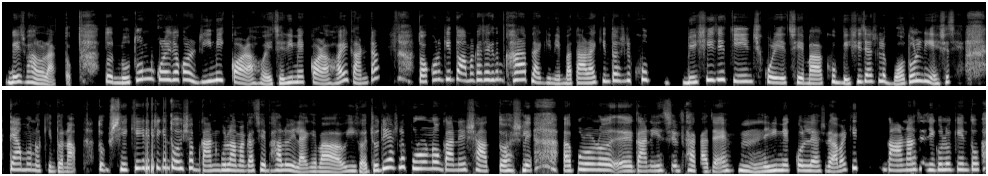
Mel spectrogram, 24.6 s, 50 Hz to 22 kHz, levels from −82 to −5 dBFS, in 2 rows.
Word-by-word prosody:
বেশ 260 +2 +2
ভালো 200 -5 +2
লাগতো। - - -6 0.5
তো - - +1 0.2
নতুন 255 +12 +1 0.2
করে 370 -1 +3
যখন 365 0 +2 0.2
রিমেক 330 +6 +2
করা 215 -3 +2
হয়েছে, 175 +4 -2
রিমেক 250 +1 +1
করা 190 -5 +2
হয় 235 +10 +2
গানটা, 215 - -2 0.6
তখন 280 +6 0
কিন্তু 385 0 +1
আমার 330 +1 -4
কাছে 350 +1 +1
একদম 360 +1 -2
খারাপ 360 +2 +4
লাগেনি 215 -5 -5
বা 190 - +2
তারা 215 0 +3
কিন্তু 295 +1 -2
আসলে 315 +2 -3
খুব 370 -2 +2 0.5
বেশি 255 +9 +1
যে 370 - +4
চেঞ্জ 285 -1 0 0.2
করেছে 230 -1 +2
বা 195 - +4 0.2
খুব 275 -2 +1
বেশি 195 +9 -2
যে - - +4
আসলে 290 +1 0
বদল 265 - +2
নিয়ে 260 -9 +1
এসেছে, 250 +6 -5 0.5
তেমনও 270 -4 0
কিন্তু 195 -3 -3
না। 180 - +2 0.3
তো - - +2 0.2
সেক্ষেত্রে 345 +6 +2
কিন্তু 365 +1 0
ওইসব 330 0 +1
গানগুলো 245 +2 +1
আমার 230 -1 -1
কাছে 235 +4 -2 0.2
ভালোই 245 -2 +2
লাগে 175 +4 -3
বা - - +4 0.2
ওই 205 +3 -3 0.3
যদিও 325 +10 +4
আসলে 380 +2 +1
পুরোনো 320 -1 +3
গানের 260 +1 +1
স্বাদ 230 -5 +3
তো - - +1
আসলে 245 +1 +1 0.5
আ - - +4
পুরোনো 275 -2 +3 0.3
এ - - +2 0.2
গানে 215 +1 -1 0.2
স্টিল 225 0 -4
থাকা 215 -6 0
যায় 195 +2 0 0.2
হুম, 225 -4 +2 0.3
রিমেক 240 0 +2
করলে 230 -1 +2
আসলে 215 -2 -3
আবার 235 +5 -1
কিছু 350 -1 +1 0.3
গান 240 -1 +2
আছে, 290 +3 -3
যেগুলো 270 +1 +2
কিন্তু 275 0 +1
255 Hz, 185 wpm, -22 LUFS, 225-310 Hz, 0.6 s, খারাপ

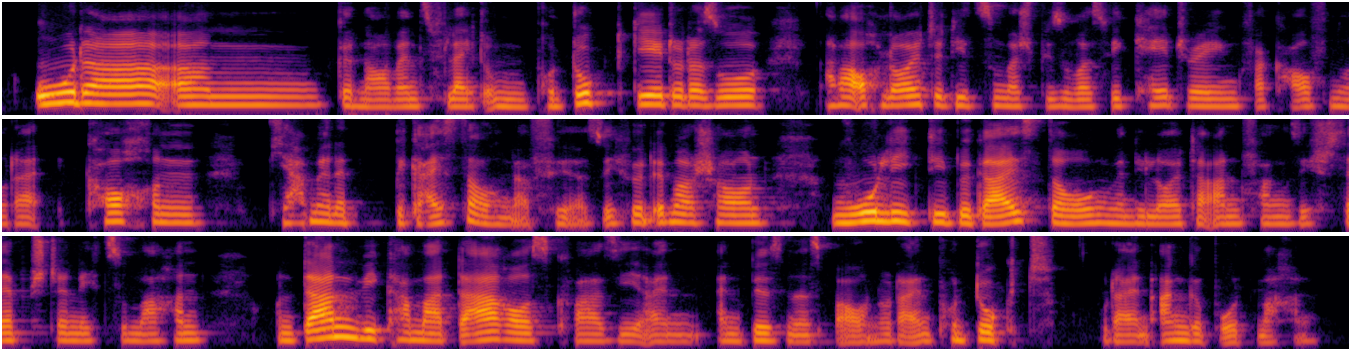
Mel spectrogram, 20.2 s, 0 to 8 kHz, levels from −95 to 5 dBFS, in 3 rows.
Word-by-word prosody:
Oder, 210 -1 +8 0.2
ähm, 180 0 -4
genau, 150 -3 -5
wenn's 150 +1 -5
vielleicht 155 0 -3
um 150 -1 -5
'n - - -16
Produkt 215 +9 +1
geht 195 -1 +4
oder 175 -2 +1
so. 175 +1 +1 0.3
Aber 170 +2 +2
auch - - +2
Leute, 180 +2 +1
die 175 -2 -6
zum 165 -1 -5
Beispiel 155 -1 -8
so 155 - -7
was 150 +1 -5
wie 160 0 -7
Catering 160 -2 -5
verkaufen 155 +1 -9
oder 145 -1 -8 0.2
kochen, 175 -3 -1 0.3
die 170 - -8
haben 190 +4 -4
ja 180 - -1
'ne 165 0 -5 0.2
Begeisterung 155 -1 -2
dafür. 145 -2 -10
Also, 145 - -9
ich 155 - -10
würde 170 - -3
immer 175 -1 0
schauen: 165 -1 -2 0.3
Wo 175 +5 +8
liegt 190 -2 +3
die 180 - +2
Begeisterung, 160 0 +3
wenn 150 - -6
die 150 - -5
Leute 145 0 -3
anfangen, 150 0 -7
sich 145 +1 -12
selbstständig 155 -1 -5
zu 150 - -5
machen. 150 +2 -6 0.3
Und 150 +2 -6
dann: 210 +3 +9
Wie 185 -1 +2
kann 165 -3 -6
man 150 -1 +1
daraus 155 +1 +4
quasi 140 -1 -7
ein 135 0 -10
ein 140 0 -9
Business 140 -4 -3
bauen 140 - -6
oder 140 - -7
ein 140 +1 -5
Produkt 160 -1 -3 0.2
oder - - -6
ein 130 0 -6
Angebot 145 -5 -5
machen? 130 +4 -14
155 Hz, 195 wpm, -21 LUFS, 150-175 Hz, 0.3 s, dann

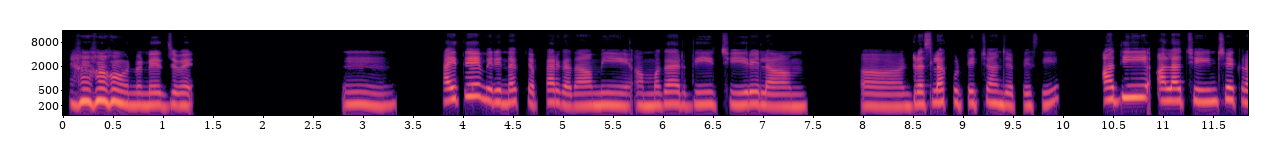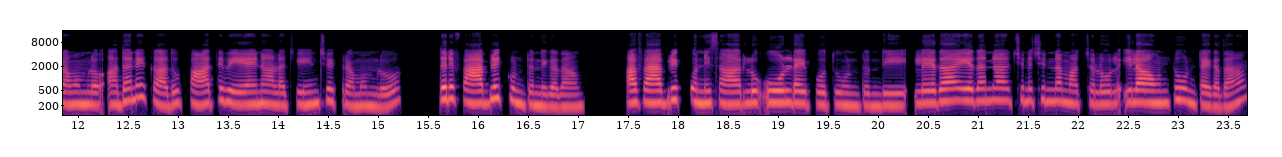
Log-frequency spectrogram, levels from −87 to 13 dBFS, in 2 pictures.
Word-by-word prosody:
అవును. 250 -4 +4
నిజమే. 210 0 -1 1.6
హ్మ్. 220 -2 -2 0.7
అయితే 295 +5 +3 0.2
మీరు 260 -2 +1
ఇందాక 245 +2 -1
చెప్పారు 240 +3 -3
గదా! 200 0 -3 0.2
మీ 215 - 0 0.3
అమ్మగారిది 210 +1 -2 0.2
చీరల 220 -1 -1
హ్మ్, 195 0 -3 0.7
ఆహ్, 195 -1 -3
డ్రెస్‌లా 220 +2 +1
కుట్టిచ్చా 235 +1 -5
అని 220 -1 0
జెప్పేసి. 205 +2 -7 0.6
అది 305 +3 +4 0.3
అలా 270 0 +4
చేయించే 260 +2 +1
క్రమంలో 220 -2 0 0.2
అదనే 270 +9 0
కాదు. 210 0 +1 0.2
పాతవేవైనా 225 0 +1
అలా 210 -1 -3
చేయించే 230 +4 -2
క్రమంలో 200 -2 -3 0.5
దాని 300 +1 +7
ఫ్యాబ్రిక్ 245 +5 +5
ఉంటుంది 215 -4 -1
గదా! 190 0 -3 0.6
ఆ - - +8
ఫ్యాబ్రిక్ 245 +4 +5
కొన్నిసార్లు 235 -1 +1 0.2
ఓల్డ్ 245 0 +4
అయిపోతూ 220 -1 -3
ఉంటుంది. 205 0 -3 0.3
లేదా 240 +2 +3 0.2
ఏదన్నా 270 +1 0 0.2
చిన్న 265 -2 -4
చిన్న 260 -1 -2
మచ్చలు 225 0 -4 0.3
ఇలా 250 0 +6
ఉంటూ 235 +4 -3
ఉంటాయి 210 -3 -1
గదా! 195 +1 -4
225 Hz, 115 wpm, -23 LUFS, 210-250 Hz, 1.6 s, ఆ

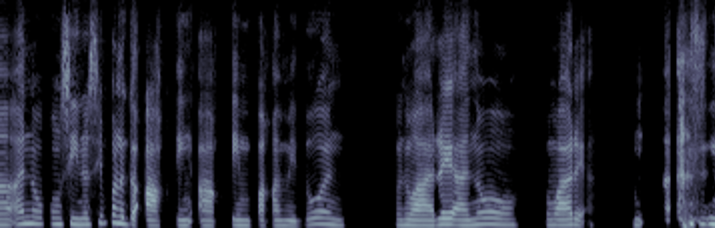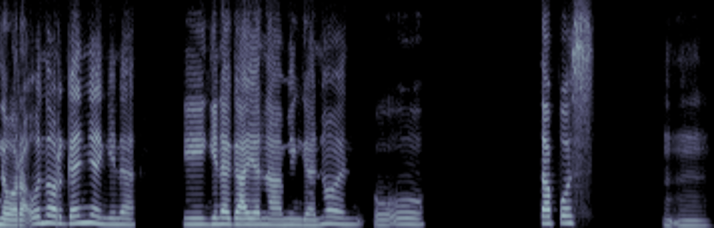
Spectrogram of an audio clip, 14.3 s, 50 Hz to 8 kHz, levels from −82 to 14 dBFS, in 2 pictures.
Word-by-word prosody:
ano 225 +1 -2
kung 215 -1 -6
sino-sino 200 +5 -1
parang 260 -3 +1
naga-acting 180 -2 0
acting 175 +1 -4
pa 180 - -2
kami 170 -1 -5
dun 205 -2 -6 0.5
kunwari 185 +2 +2
ano 195 +1 -3 0.3
kunwari 190 0 +1
a - - -20 0.4
m - - -7 0.3
ah - - -3 0.2
si 220 -1 -3
Nora 185 -3 +5
Aunor 245 +1 +4
ganyan 250 0 +5
gina 205 -1 -1 0.5
i 210 0 +2
ginagaya 210 -1 +6
naming 195 0 0
ganon, 205 +2 -2
oo. 200 +2 -5 1.2
Tapos, 245 +1 +3 0.7
mm. 170 -2 -9
205 Hz, 115 wpm, -23 LUFS, 185-220 Hz, 1.2 s, ginagaya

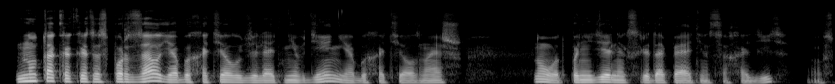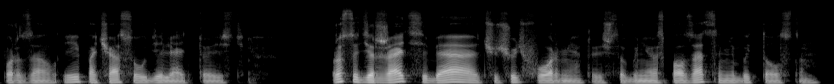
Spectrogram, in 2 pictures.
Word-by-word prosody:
Ну, 150 +4 +6
так 160 -1 +6
как 140 -2 +2
это 125 -2 +5
спортзал, 125 +5 +5
я 110 -6 +3
бы 105 0 0
хотел 105 +1 +1
уделять 100 -1 0
не 100 0 0
в 95 - -4
день, 120 +7 0
я 95 -3 -2
бы 90 +1 -5
хотел, 90 -1 -4
знаешь, 90 +2 -5 0.7
ну 125 -3 +3
вот, 90 -3 0
понедельник, 105 -1 +3
среда, 95 -2 0
пятница- 85 -4 -3
ходить 80 - -8 0.2
в - - -18
спортзал 85 -1 -5
и 110 +3 -2
по 100 -6 -4
часу 100 -1 -2
уделять, 80 -3 -3
то - - -9
есть 80 +1 -9 0.9
просто 120 0 0
держать 105 +6 +3
себя 100 -1 +2
чуть-чуть 90 +5 -5
в - - -15
форме, 80 -2 -2
то 80 - -12
есть 80 0 -9
чтобы 80 +1 -7
не 80 0 -2
расползаться, 90 +5 -2
не 85 0 -5
быть 90 +1 -7
толстым. 80 +1 -8
95 Hz, 160 wpm, -23 LUFS, 85-110 Hz, 0.9 s, Ну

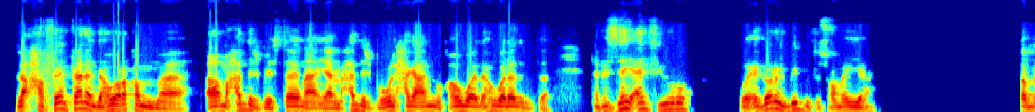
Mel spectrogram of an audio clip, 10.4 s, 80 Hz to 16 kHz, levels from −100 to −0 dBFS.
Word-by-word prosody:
لأ، - - +4
حرفيًا 160 +2 0
فعلًا 170 +1 +2
ده - - +3
هو 140 - +3
رقم 120 -8 +1 0.5
آه، 120 - +6
ما 125 - -2
حدّش 140 -1 -2
بيستغنى 120 +4 0
ع - - +2
يعني 90 0 0
ما 90 - -6
حدّش 130 -4 -3
بيقول 110 +5 -1
حاجة 125 0 +1
عنّه، 110 0 -1
هو 120 +1 +3
د - - -2
هو 125 +2 +2
لازم 115 -3 +2
ده. - - -8 0.5
طَب - - -7
إزاي 155 - +1
1000€ 155 0 -3 0.5
وإيجار 165 +3 +1
البيت 150 -10 -1
ب900؟ 105 0 -3 1.4
طَب - - -1
120 Hz, 170 wpm, -14 LUFS, 110-145 Hz, 1.4 s, آه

